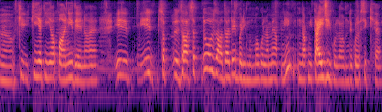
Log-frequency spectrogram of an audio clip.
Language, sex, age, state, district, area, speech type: Dogri, female, 18-30, Jammu and Kashmir, Samba, rural, spontaneous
